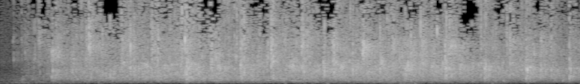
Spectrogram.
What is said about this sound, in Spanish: Muchas gracias. Dele un aplauso.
